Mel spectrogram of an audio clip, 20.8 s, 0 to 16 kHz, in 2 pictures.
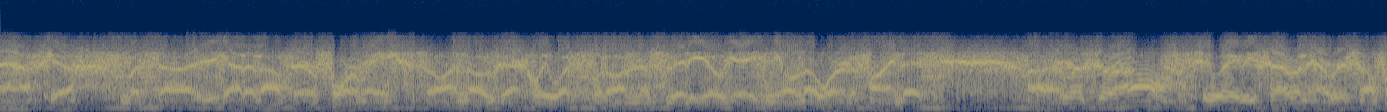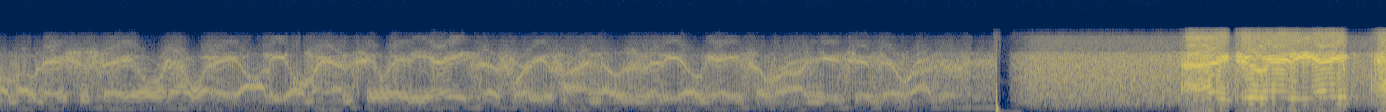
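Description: A voice talking over a single-sideband CB radio, thin and narrow-band. About 18 seconds in the transmission drops out with a click. About a second of hiss follows, then a louder, clearer signal comes in.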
